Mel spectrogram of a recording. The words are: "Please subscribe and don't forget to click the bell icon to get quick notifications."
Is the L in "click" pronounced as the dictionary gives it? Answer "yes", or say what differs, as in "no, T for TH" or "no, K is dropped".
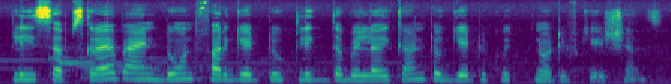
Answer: yes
